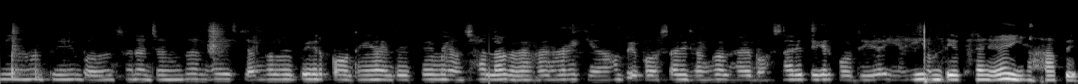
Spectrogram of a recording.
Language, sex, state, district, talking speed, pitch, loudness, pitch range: Hindi, female, Bihar, Sitamarhi, 190 wpm, 220 Hz, -21 LUFS, 210-230 Hz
